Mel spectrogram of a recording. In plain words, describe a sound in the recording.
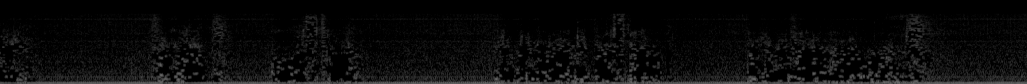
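An older man speaks calmly into a handheld microphone.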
